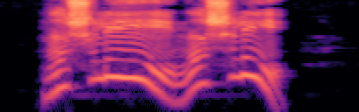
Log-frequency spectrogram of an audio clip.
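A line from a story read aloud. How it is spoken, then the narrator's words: Joyful distant shout. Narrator (Russian): радостно донеслось из глубины леса, словно это было не тело черного мага, а клад с золотом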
